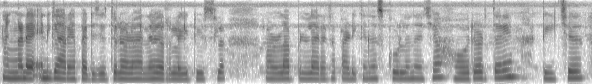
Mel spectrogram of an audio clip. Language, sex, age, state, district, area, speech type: Malayalam, female, 18-30, Kerala, Thiruvananthapuram, rural, spontaneous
